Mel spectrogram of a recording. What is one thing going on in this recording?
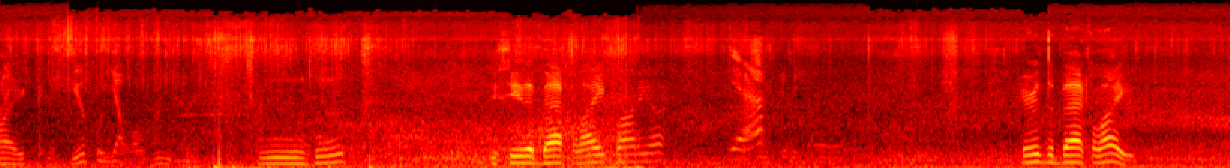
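An elderly woman speaks close by.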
